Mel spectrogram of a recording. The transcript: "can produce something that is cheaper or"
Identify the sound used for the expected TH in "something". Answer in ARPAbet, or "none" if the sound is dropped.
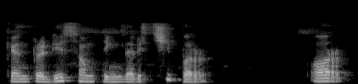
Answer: T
